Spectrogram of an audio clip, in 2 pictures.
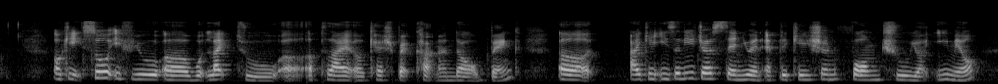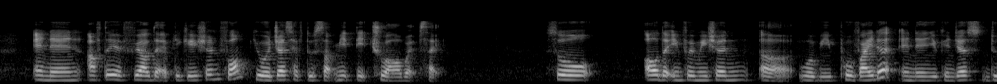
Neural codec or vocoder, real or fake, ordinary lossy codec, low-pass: none; real; none; none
